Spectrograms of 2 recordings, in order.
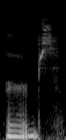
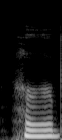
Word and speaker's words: herb: what he thought about pronouncing the word herb or herb, and he said that herb is the name of a man. So, that's how you're supposed to remember it, apparently.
